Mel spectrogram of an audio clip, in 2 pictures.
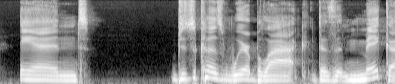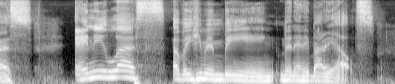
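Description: A man with an American accent speaks at a very slow pace in a fairly high pitch, with lively intonation and very even loudness. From Virginia Beach, Virginia. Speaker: former university staff director. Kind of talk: casual chat.

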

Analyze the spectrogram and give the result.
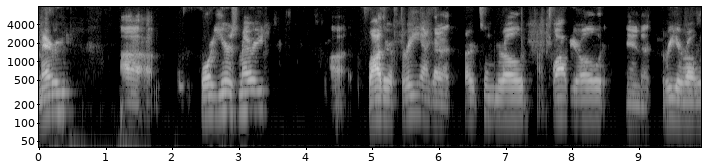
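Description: A man's slow speech, broken by long, frequent pauses. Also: medium pitch for a man, ordinary pitch variation, slightly mellow tone.

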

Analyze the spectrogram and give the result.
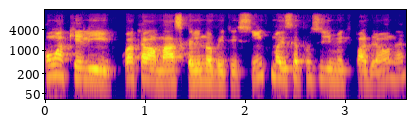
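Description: A man at a fairly high pitch talks with ordinary pitch variation in a dry, close sound with no echo. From Brazil, São Paulo (Grajaú). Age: 20s. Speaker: biomedical scientist, Covid-19 survivor. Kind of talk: interview, personal testimony. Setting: video call. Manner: halting, many fillers.

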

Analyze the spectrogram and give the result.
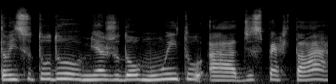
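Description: On a very clean recording with a silent background, a woman with a medium-pitched voice speaks very slowly. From northern Goiás, Brazil, rural. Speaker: psychologist and hospital volunteer. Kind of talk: interview storytelling. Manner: formal.

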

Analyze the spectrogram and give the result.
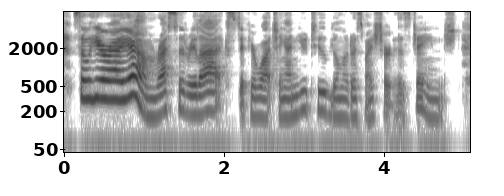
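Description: On a very clean recording with a silent background, a woman speaks at a fairly quick pace with very wide pitch swings. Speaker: childbirth educator and doula. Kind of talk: guided meditation. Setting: home recording, webcam.

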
